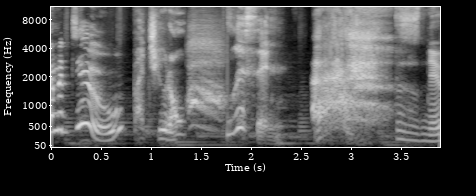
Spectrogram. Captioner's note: caw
